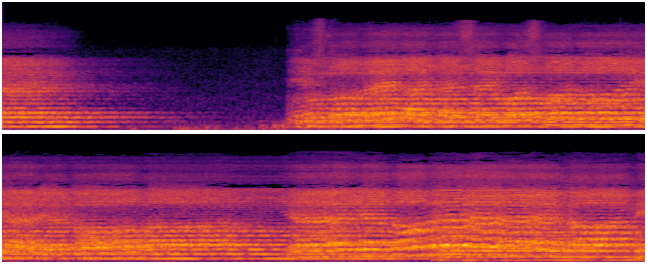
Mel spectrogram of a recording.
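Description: Choral chant: voices holding long, sustained notes over a steady low drone. A phrase fades out about a second in, and after a brief near-silent gap a new phrase enters about three seconds in.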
